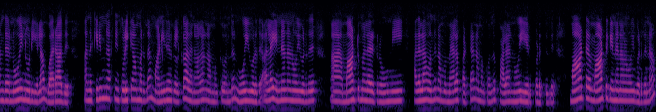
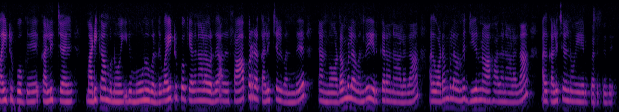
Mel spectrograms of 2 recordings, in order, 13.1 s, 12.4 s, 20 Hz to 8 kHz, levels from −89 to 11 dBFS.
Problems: low volume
